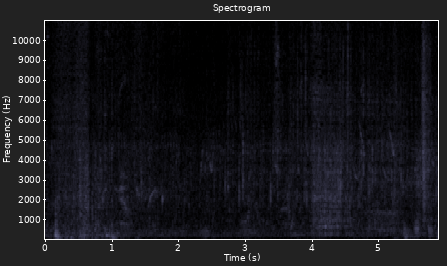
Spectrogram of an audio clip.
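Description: Faint outdoor quiet: scattered small bird calls over a low hiss.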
